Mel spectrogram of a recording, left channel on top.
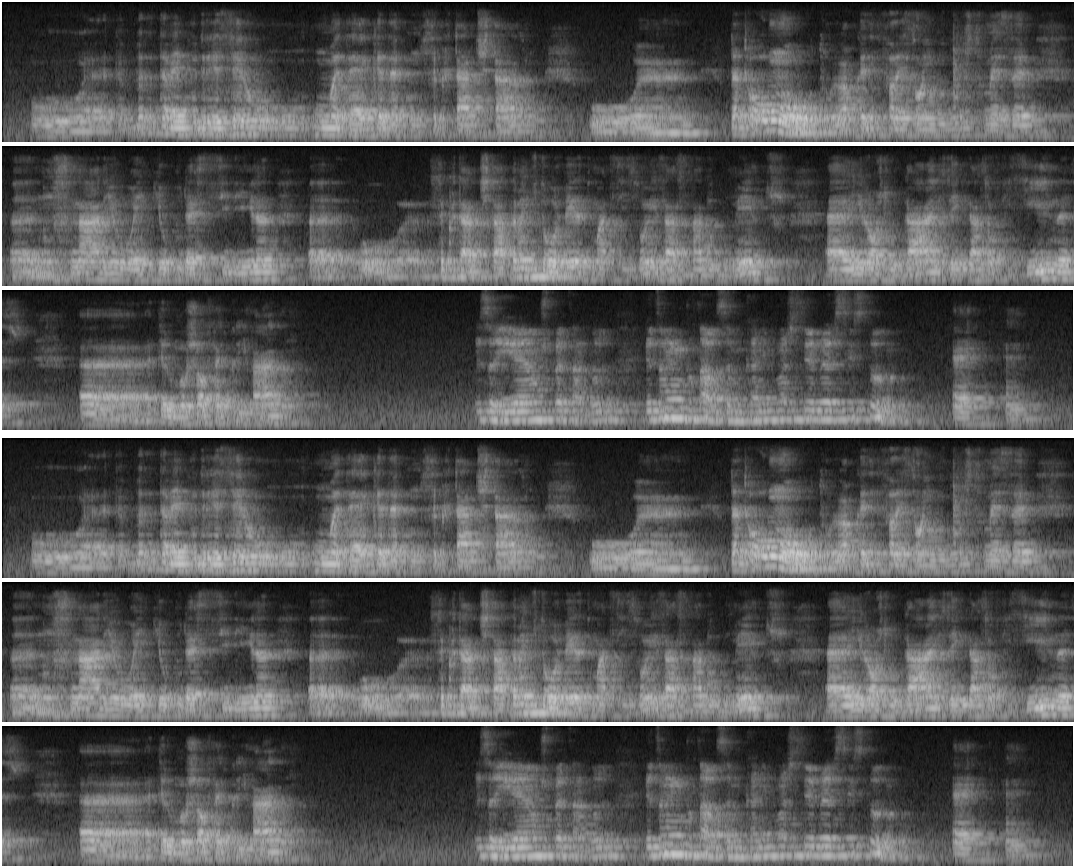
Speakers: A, on the right; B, on the left.
A: O, eh, tam- também poderia ser um- um- uma década como secretário de Estado, o, eh, portanto, ou um ou outro. Eu há bocadinho falei só em ministro, mas eh, eh, num cenário em que eu pudesse decidir, eh, o eh, secretário de Estado também me estou a ver a tomar decisões, a assinar documentos, a ir aos locais, a ir às oficinas, eh, a ter o meu chofer privado.
B: Isso aí é um espetáculo. Eu também me importava ser mecânico, mas se tivesse isso tudo.
A: É, é.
